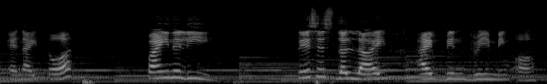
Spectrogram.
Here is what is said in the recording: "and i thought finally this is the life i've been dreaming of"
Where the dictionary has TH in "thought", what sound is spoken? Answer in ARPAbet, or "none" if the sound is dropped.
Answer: T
